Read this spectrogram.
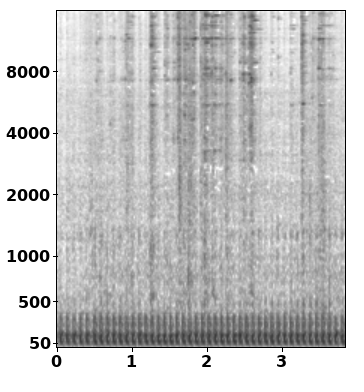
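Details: Motorcycle engine idling after reassembly following a screw getting inside it, clutch pressure plate replaced: steady, even thump about thirteen beats a second, no clatter or misses; now quiet and healthy.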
